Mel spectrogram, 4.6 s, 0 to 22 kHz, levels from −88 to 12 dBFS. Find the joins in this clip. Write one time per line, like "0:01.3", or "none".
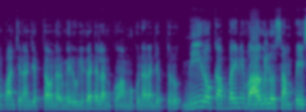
0:02.8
